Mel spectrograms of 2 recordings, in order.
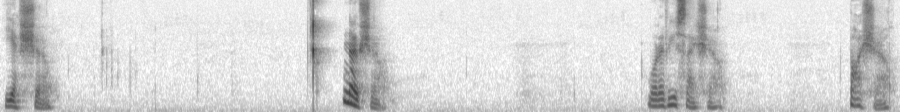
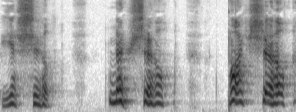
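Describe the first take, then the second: First: Quiet, resigned yes-dear replies with long pauses; meek henpecked husband. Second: Louder, higher hammed-up "Yes, Shirl" with falling ends; mock henpecked husband. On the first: Retold or imitated. Quiet boss answers wife Shirl on the phone, meekly. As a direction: mumble "Yes, Shirl" softly, giving in. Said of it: "because he'd go". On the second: Boss placating wife Shirl, hammed-up and louder. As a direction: ham up the yes-dear replies for laughs. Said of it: "he just went".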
